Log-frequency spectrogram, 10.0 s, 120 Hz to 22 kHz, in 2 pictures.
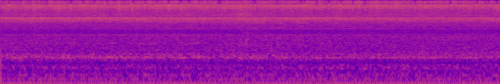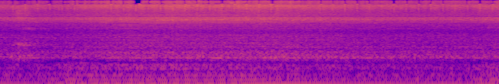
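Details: Nissan 300ZX Z32 VG30DETT twin-turbo V6: deep even idle rumble, no misses or ticking, cooling fan switches on partway as tested; healthy normal idle.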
